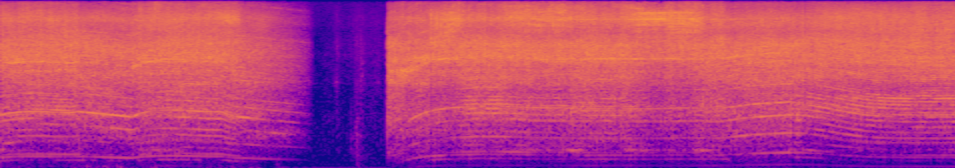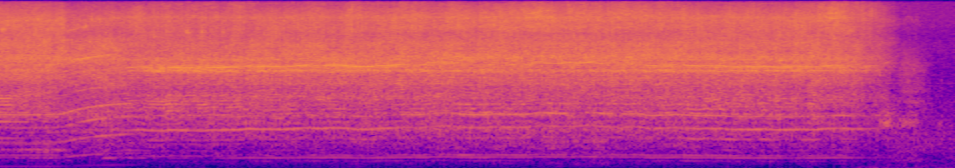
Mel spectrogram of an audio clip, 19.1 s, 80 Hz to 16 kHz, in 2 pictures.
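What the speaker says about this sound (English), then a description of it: "the finish with a grinder is really quite sweet" Angle grinder fitted with an 80-grit disc sanding a green lumber log bench, giving a loud, steady whirring grind whose pitch rises and falls with the load, broken by one short pause near the start.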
